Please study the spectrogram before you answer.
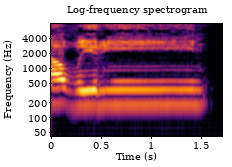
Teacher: نقرأها فاقع لونها تسر الناظرين والنون هنا حرف غن مشدد أن لابد من إطباق اللسان طرف اللسان مع أصول الثنايا العليا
